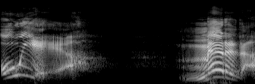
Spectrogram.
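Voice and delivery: offhand Spanish accent on Merida. Answering a trivia question about Brave, in a Spanish accent. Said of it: "I said that with a Spanish accent".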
